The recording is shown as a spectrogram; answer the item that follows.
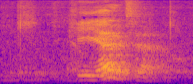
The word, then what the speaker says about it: Kyoto: What do we call it in English? Kyoto. Why? So, O goes to O, that's normal equivalence, but notice that this looks to us like the result of a compression, which we can't do in this environment, because O is stressed.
